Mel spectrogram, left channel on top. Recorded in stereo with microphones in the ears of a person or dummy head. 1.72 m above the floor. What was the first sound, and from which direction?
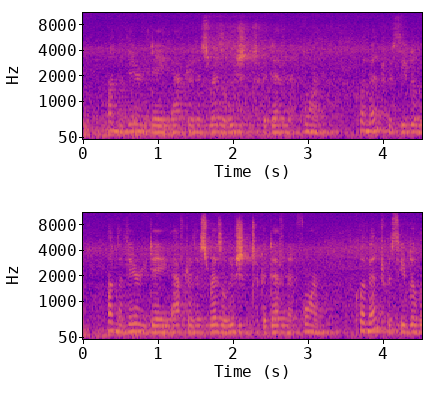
A woman speaking, 80° right.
